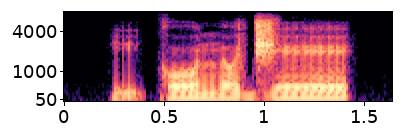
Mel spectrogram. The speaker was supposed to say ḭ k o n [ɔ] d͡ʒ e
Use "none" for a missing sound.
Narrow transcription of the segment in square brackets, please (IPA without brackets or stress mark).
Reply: ɤ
